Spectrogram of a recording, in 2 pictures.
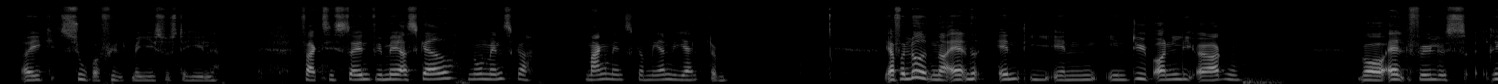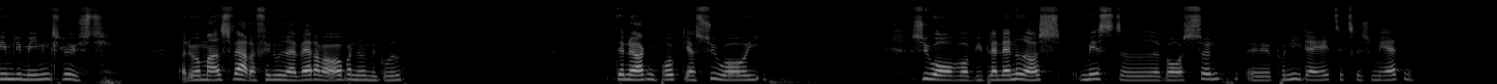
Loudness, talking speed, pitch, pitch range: -40 LUFS, 165 wpm, 220 Hz, 205-240 Hz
